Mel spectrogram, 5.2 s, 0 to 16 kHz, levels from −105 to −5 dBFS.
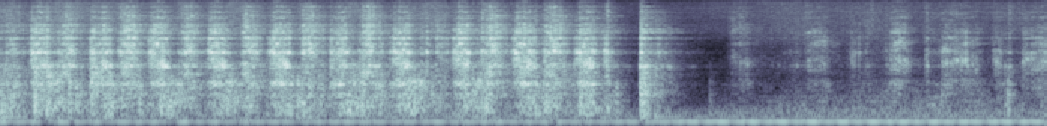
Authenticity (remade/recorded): recorded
